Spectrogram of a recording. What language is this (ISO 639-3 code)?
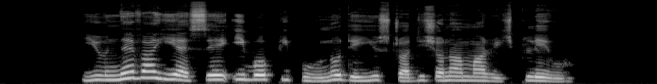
pcm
